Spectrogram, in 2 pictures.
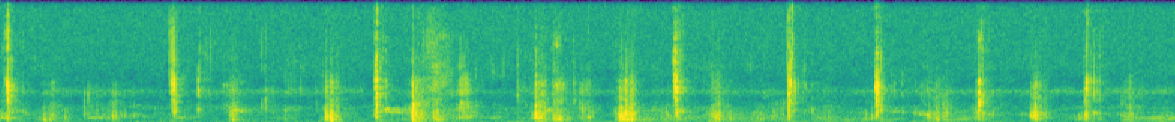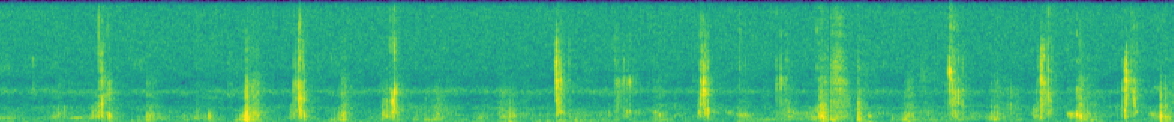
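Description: Close-miked chewing of a mouthful of rice and curry, with sharp wet mouth clicks and crunches at an irregular pace of about two a second.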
